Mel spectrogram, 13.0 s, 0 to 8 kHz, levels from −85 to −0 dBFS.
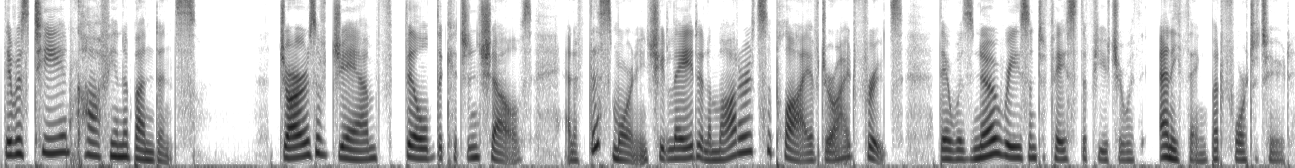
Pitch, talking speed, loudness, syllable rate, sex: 185 Hz, 180 wpm, -20 LUFS, 5.6 syllables/s, female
